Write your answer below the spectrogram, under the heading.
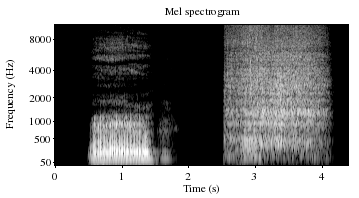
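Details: Walrus giving a low, harmonic bellowing groan lasting about a second, a brief softer grunt right after, then following a pause a loud, harsh rasping blast over a second long.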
